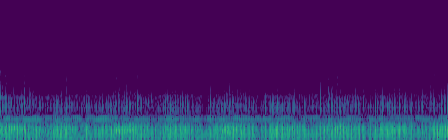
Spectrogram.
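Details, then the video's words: Rumbling cat purr pulsing in roughly two-second breath cycles, a low buzzy vibration over a faint constant hum. "Heal with the ultimate cat purring vibration"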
